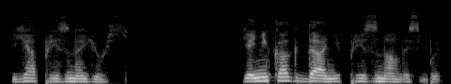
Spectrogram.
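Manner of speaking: low, soft, understated tearfulness; quietly confess, holding back tears; tearful confession. A narrator's reading. Mother confessing before everyone, mildly tearful. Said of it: "Её душили слёзы".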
